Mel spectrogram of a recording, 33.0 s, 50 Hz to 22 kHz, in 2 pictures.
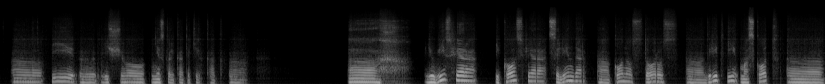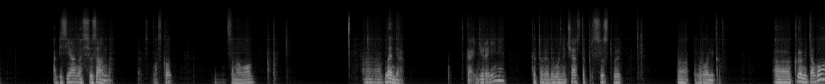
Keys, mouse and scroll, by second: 0.6-18.0 drag, 19.4 click, 20.4-21.4 middle drag, 22.2 r, 23.8 z, 25.6 click, 26.1-27.1 middle drag, 27.6 click, 29.2 g, 30.0 z, 30.7 click, 31.7 click, 32.3-33.0 drag.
